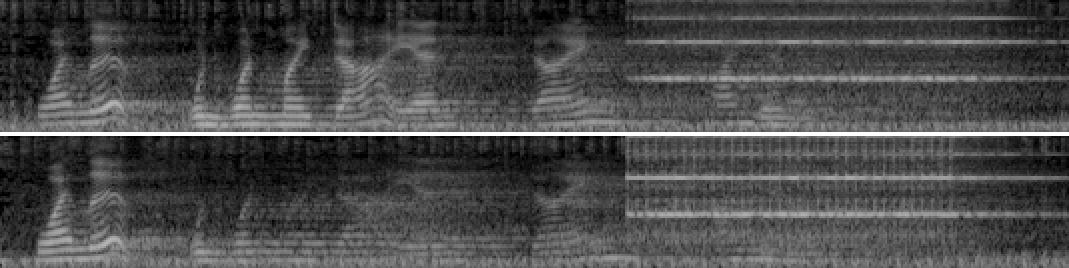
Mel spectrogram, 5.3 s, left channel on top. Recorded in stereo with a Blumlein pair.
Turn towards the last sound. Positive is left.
turn(degrees=-55)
